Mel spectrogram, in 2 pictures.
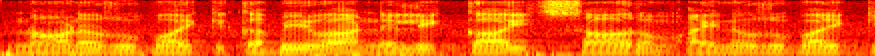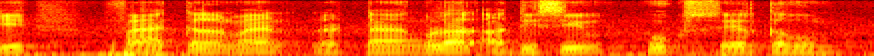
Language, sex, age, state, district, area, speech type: Tamil, male, 18-30, Tamil Nadu, Erode, rural, read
